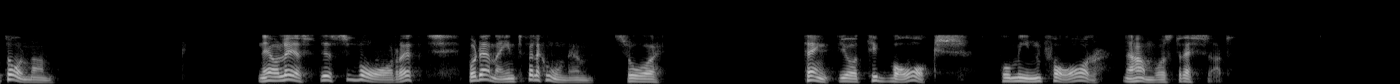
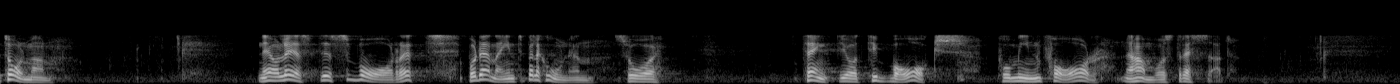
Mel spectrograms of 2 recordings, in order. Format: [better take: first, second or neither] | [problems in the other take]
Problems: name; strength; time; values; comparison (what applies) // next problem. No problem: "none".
second | noise reduction (neural mask model DeepFilterNet 3)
